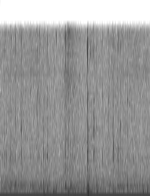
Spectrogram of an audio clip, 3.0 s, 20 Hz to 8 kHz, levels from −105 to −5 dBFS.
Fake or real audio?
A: real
